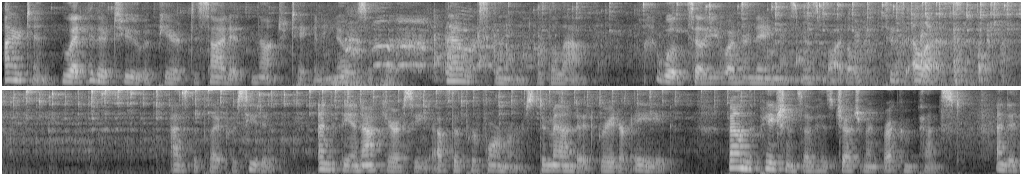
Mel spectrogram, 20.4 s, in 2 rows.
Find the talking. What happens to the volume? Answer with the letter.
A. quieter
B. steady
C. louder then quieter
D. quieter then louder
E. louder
B.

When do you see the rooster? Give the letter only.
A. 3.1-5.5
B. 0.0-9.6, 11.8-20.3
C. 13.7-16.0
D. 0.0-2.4
A.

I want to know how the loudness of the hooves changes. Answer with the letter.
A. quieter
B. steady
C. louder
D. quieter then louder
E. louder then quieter
D.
